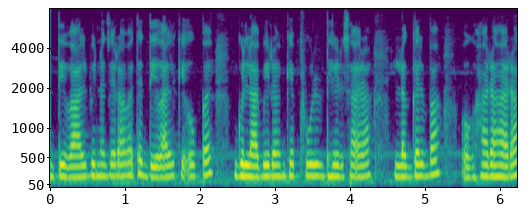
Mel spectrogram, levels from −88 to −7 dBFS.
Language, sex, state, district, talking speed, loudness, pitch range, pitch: Bhojpuri, female, Uttar Pradesh, Ghazipur, 165 wpm, -17 LUFS, 185-200 Hz, 190 Hz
